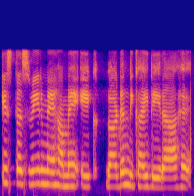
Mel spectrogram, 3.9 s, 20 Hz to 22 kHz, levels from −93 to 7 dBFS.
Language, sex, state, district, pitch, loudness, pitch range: Hindi, female, Rajasthan, Jaipur, 250 Hz, -12 LUFS, 215-275 Hz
